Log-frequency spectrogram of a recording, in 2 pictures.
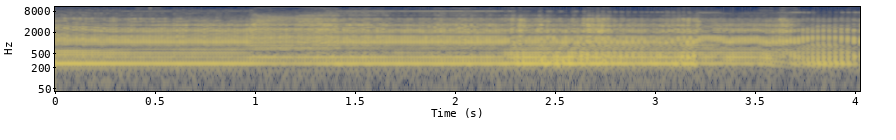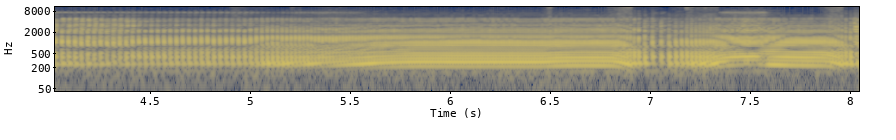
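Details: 1964 Sony 9-304U portable solid-state TV: a buzzy droning squeal bending as the hold controls turn, with a low motorboating putter underneath; the cause was an open detector diode.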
